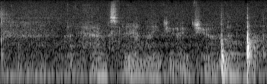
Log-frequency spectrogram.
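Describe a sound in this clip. A young man talks quietly nearby.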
